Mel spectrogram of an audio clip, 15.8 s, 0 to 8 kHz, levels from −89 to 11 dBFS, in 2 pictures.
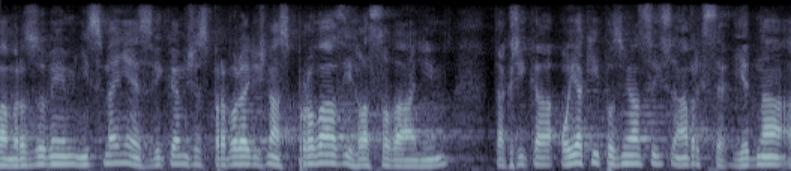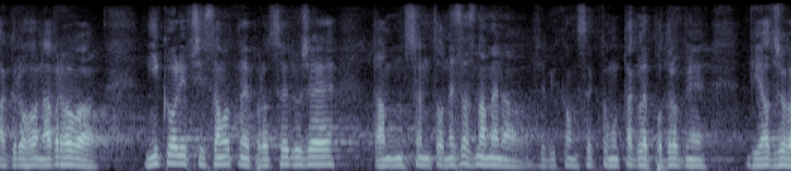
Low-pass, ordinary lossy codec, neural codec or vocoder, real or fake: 7.2 kHz; AAC, 32 kbps; none; real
